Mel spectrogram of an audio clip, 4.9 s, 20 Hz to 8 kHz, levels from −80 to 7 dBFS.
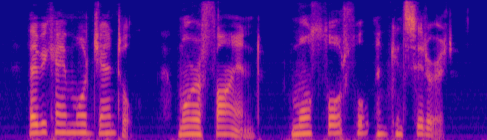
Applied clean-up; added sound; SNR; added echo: none; none; none; none.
